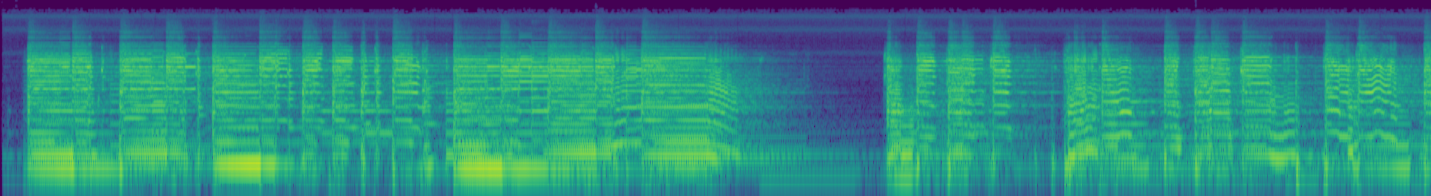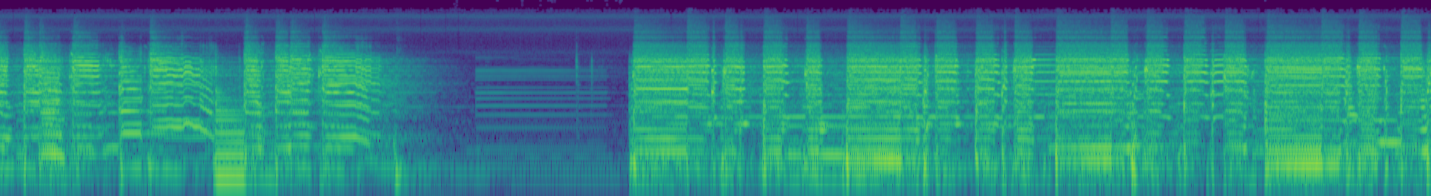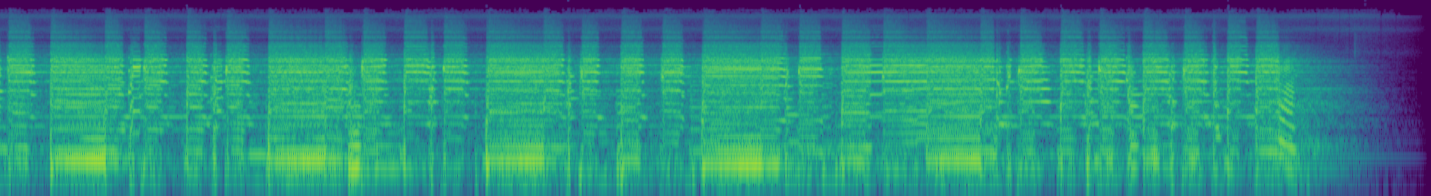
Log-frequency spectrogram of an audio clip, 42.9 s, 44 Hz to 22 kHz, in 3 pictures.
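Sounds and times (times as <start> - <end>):
clean guitar chords at maximum gain: 0.0 - 42.8.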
